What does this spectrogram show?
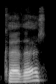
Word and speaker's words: Kadash: Entonces no significa, o sea, yo no puedo decir Kadash es apartado, no, es consagrar o Kadesh, ¿ve?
